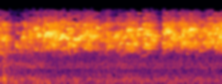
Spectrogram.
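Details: Yellow-collared lovebirds (personata) in an aviary breeding setup, giving a dense, continuous high-pitched chattering and squawking from many birds at once, with no pauses.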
